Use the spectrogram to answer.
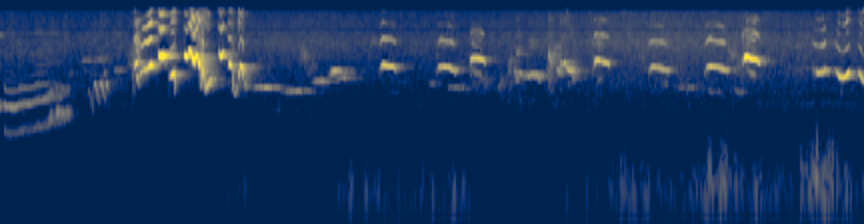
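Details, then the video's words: White-rumped shama (murai batu) song used as a lure sound to get a chirping, quiet bird singing: rising whistled notes, then dense bursts of high chirps and slurred whistles over low rumbling noise bursts. "Solusi murai ngiriwik kurang gacor cukup dengarkan suara pancingan ini pasti nyangut"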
